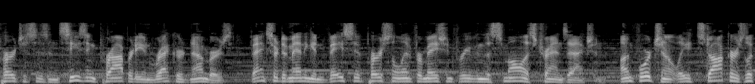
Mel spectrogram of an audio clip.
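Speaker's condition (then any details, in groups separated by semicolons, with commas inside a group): No condition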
